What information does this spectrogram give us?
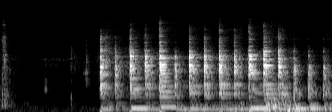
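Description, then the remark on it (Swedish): After a near-silent opening with a few faint clicks, a bright electronic tune kicks in with a steady, punchy beat and repeating synth notes, fairly loud, with no voices. “Nu ska ni lyssna på min favoritlika låt.”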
